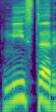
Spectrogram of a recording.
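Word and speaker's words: Dniester: और डीएन वाला बताओ ये देखो निस्टर निस्टर डी साइलेंट है निस्टर रिवर नाइप रिवर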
